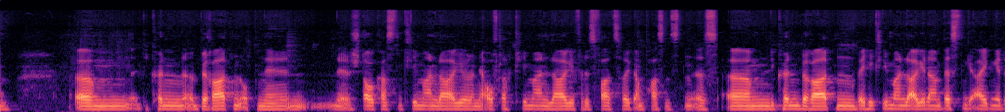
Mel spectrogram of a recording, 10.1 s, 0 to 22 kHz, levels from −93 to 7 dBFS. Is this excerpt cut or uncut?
cut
